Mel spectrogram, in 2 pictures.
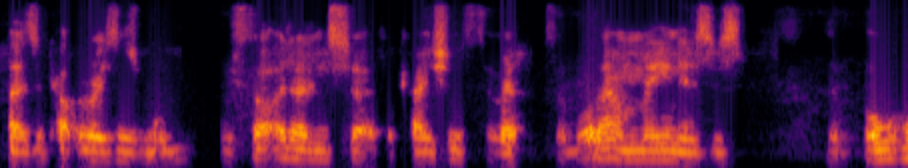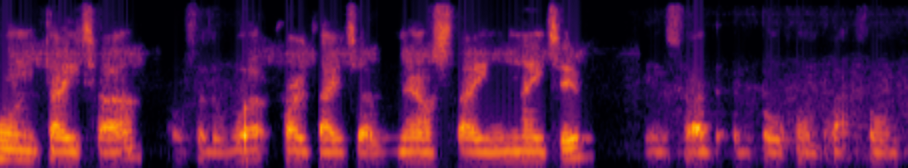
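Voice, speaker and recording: A man giving an informal software walkthrough as a webinar presenter, hesitating and repeating words as he explains. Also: lowish voice, fairly even intonation, normal speed, husky, dry recording, highs cut off. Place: screen-share webinar voice-over.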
